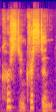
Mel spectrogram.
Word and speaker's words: Kirsten: He and his wife, Kirsten, that's the correct pronunciation, I believe.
